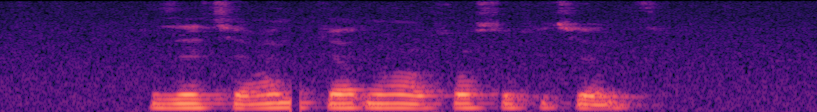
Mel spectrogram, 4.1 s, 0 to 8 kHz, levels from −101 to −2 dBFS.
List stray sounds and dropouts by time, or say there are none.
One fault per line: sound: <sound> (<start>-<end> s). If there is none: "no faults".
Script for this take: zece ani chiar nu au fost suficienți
sound: dropout (1.5-1.5 s)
